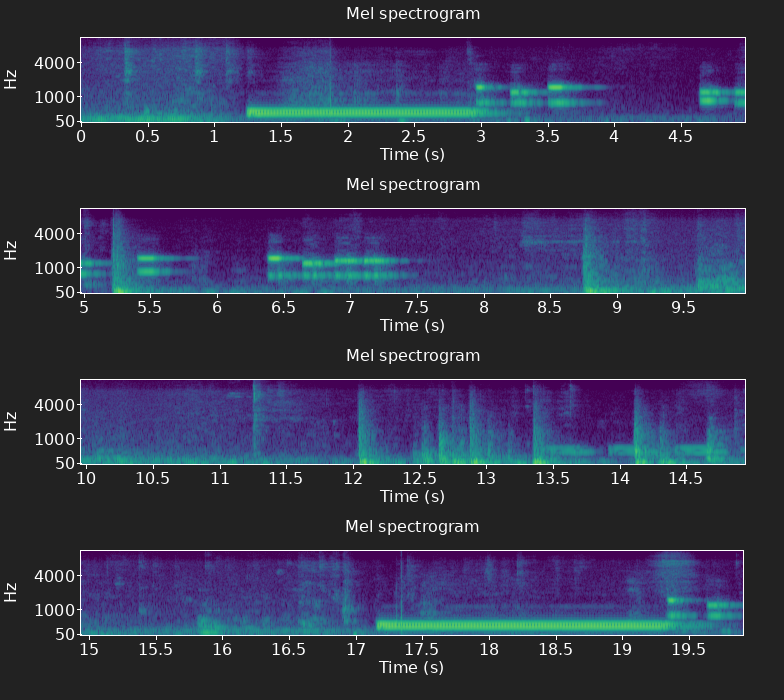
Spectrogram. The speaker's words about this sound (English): I could hang up and call back in. Okay. Okay, so can't hear nothing. I'm gonna hang up and dial back in.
